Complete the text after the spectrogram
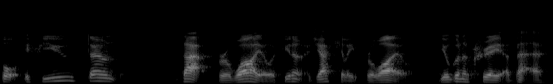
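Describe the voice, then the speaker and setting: A man's voice: mid-range voice, brisk. A man chatting on a podcast as a life coach, explaining eagerly and acting out inner voices. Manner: animated, explains in bursts with quoted inner voices. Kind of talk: casual podcast chat.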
